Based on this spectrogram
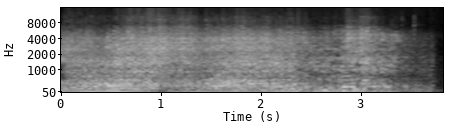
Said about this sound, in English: That sounded like a jet plane going past your... flat there in Greenock.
